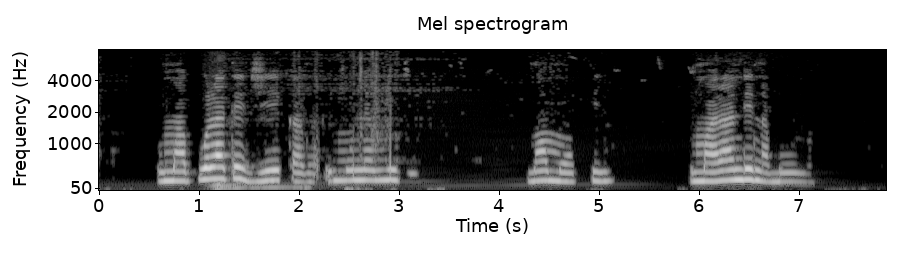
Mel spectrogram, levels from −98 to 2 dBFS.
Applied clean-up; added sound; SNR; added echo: classical method spectral subtraction.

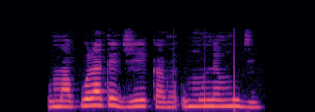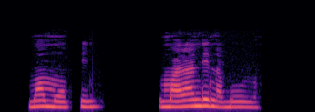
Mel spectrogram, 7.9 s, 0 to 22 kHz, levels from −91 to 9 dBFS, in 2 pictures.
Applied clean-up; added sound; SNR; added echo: none; none; none; none.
